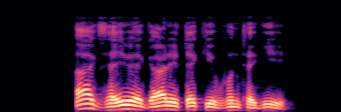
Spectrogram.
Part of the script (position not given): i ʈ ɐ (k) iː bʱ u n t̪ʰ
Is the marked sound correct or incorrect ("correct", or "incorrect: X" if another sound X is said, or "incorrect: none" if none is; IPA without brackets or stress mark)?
correct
